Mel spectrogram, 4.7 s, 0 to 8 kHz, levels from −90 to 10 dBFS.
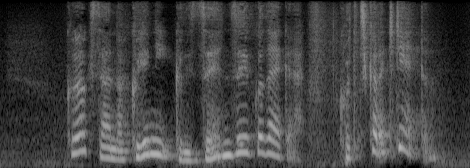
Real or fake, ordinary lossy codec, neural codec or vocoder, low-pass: fake; none; codec, 16 kHz, 0.5 kbps, X-Codec, WavLM features, trained on Multilingual LibriSpeech; none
